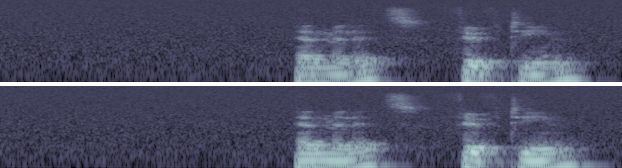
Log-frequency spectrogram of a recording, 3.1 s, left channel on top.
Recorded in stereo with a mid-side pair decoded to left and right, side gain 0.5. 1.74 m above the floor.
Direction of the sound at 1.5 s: 5° right.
